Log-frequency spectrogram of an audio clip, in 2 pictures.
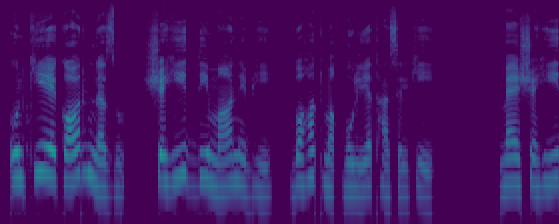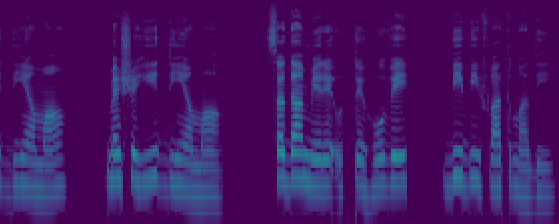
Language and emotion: Urdu, neutral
